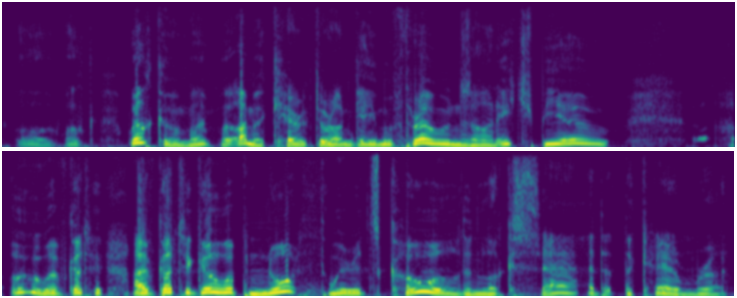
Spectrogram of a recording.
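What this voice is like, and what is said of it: Game of Thrones character voice. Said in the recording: “That's my Game of Thrones voice. I think it's a pretty good impression of one of them.”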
